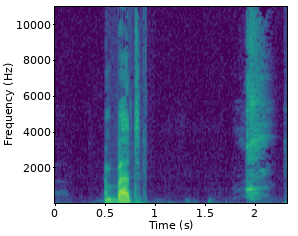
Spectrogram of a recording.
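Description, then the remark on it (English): A single sudden sneeze with a voiced catch at its start, followed after a short quiet pause by a brief breathy sniff or exhale. “Had a little viral sneeze there going on.”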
